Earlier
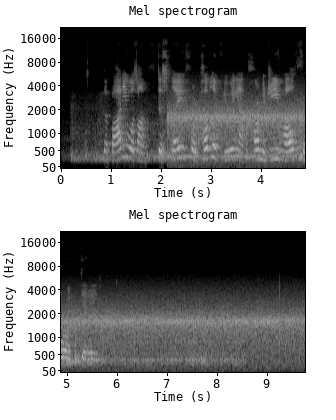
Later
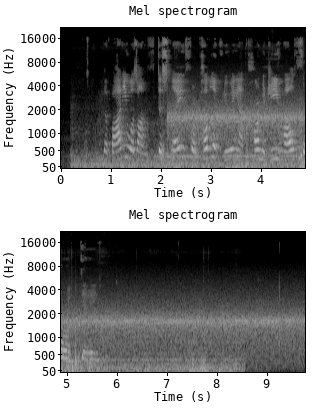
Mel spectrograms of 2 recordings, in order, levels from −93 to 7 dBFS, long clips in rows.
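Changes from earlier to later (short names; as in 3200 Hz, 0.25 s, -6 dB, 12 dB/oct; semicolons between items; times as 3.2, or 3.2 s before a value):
first sound: remove Chebyshev band-pass 260–3200 Hz, order 5; master: remove LPF 4300 Hz 12 dB/oct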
